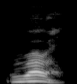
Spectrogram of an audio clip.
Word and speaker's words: rural: can be really complicated many nonnative speakers tend to soften or omit the r in the middle of the word making a sound closer to oo or something like that so try to pronounce both RS with this curl the tongue you know this ER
